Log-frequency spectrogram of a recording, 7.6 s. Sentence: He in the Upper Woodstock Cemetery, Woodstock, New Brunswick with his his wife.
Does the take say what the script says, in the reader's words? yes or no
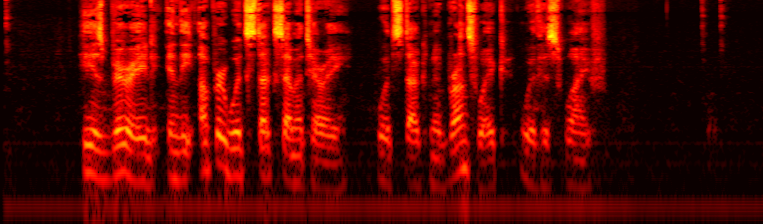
no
